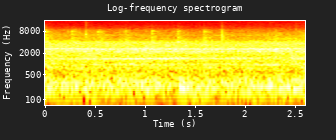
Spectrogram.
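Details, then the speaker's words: Diesel heater just switched off in its shutdown procedure; steady intake blower rush ramping down with regular fuel pump clicking, about three per second; normal cooldown, which must not be interrupted by unplugging. "Now, you can still hear the fuel pump clicking. You can still hear the intake blower making noise. You can see it's ramping down."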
